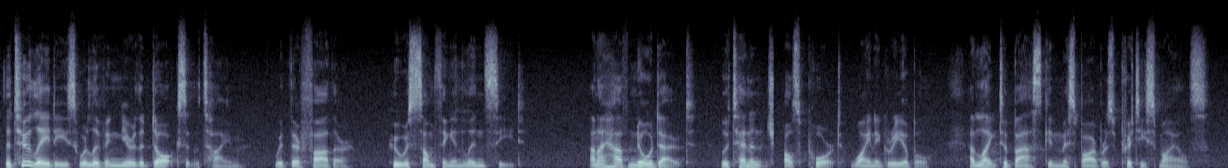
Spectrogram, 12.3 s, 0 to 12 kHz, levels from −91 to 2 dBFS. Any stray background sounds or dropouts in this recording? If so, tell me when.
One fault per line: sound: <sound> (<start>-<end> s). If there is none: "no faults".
sound: dropout (7.7-7.8 s)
